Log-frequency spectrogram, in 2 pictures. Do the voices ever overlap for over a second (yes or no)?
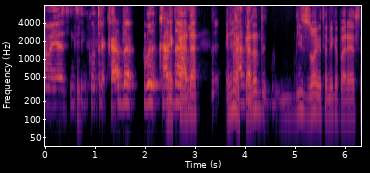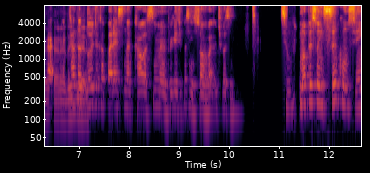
no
